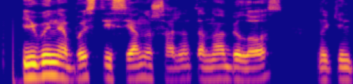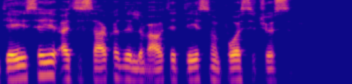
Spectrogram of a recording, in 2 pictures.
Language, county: Lithuanian, Panevėžys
